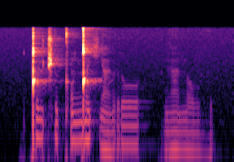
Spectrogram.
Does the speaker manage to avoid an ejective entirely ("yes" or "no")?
no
